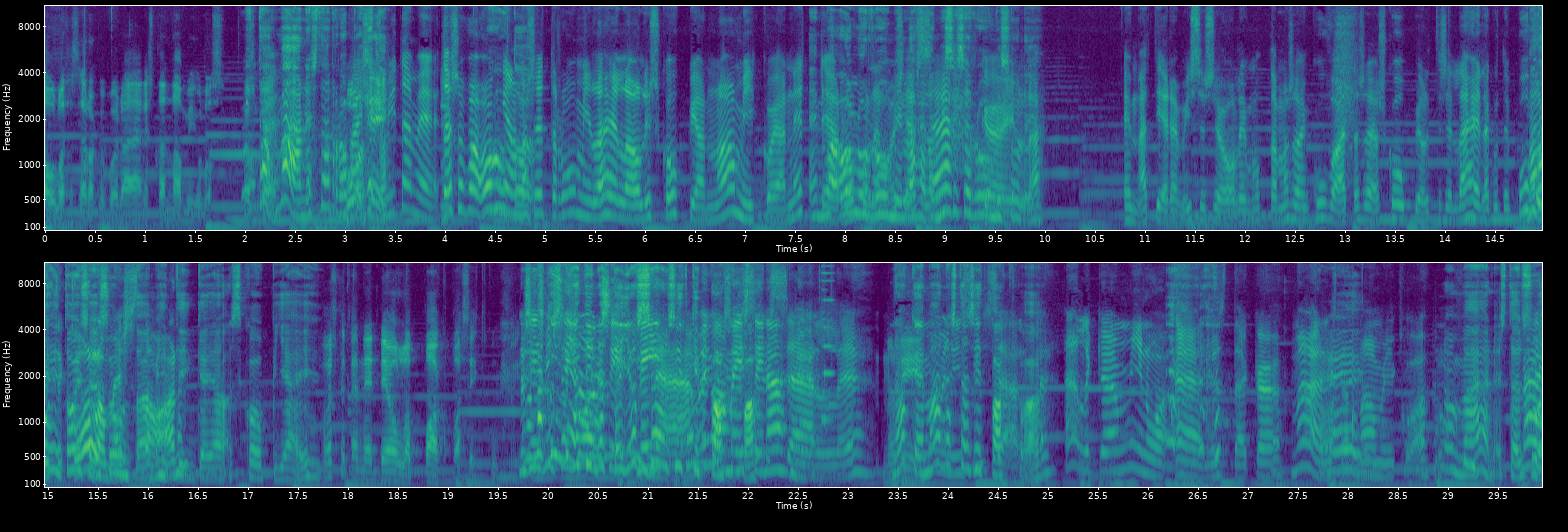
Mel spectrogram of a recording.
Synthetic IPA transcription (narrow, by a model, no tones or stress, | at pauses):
ulɑsjɑsɑnɑkmeʋoidɑːæːnest̪ænnɑmḭṵlɑ̰sit̪mææːnest̪ænroosmit̪æmet̪æsːoʋʋɑːoŋːelmɑseet̪ːæruːmilæhelːæoliskoupːiɑnnɑmikːojɑnet̪ːemːeæɑolːuuːiæhsæhːæseruːkøioliæ | emmæt̪iæɾæmisːæseolimut̪ːɑmæsɑiŋkuʋɑet̪ːæsɑjɑskoupːiolit̪ːesellæhelːækut̪epuhuet̪oiolmesst̪t̪ːɑːnŋkæjɑskoupːjæiʋoiskot̪ænːendeolːɑppɑkpɑ̰sḭt̪kukḭnɑsiæinet̪ːæjoseonsikitppɑkːɑlːennookeimæɑːnest̪ænsit̪̚pɑkːɑ̰ːælkæːminuɑæːnest̪ækømæænesnɑmikoɑnomææːnḛst̪ænsu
